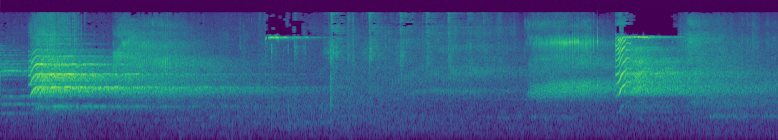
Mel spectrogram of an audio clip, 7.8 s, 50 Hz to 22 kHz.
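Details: Captive belugas Hodoi, Taanya and Mirai during a training session at Port of Nagoya Public Aquarium, 1 November 2020. A loud, nasal, harmonic squeal opens the clip, followed by a brief high steady whistle tone, then buzzy broadband bursts in the second half.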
